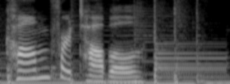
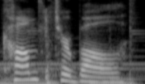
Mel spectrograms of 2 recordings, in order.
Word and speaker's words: comfortable: Yes, I said comfortable. That's very common. But actually, it's comfortable. Right, you almost skip a sound.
